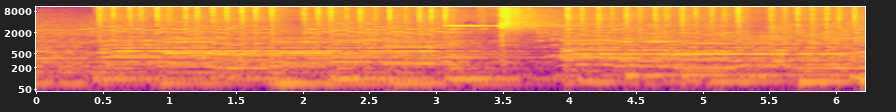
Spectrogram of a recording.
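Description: Crisp typewriter clacks tap out a steady, rapid rhythm over a sustained musical accompaniment, forming a bright, busy percussive pattern with a brief swell partway through and no voices.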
